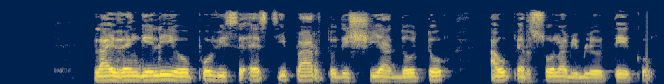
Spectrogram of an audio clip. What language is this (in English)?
Esperanto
